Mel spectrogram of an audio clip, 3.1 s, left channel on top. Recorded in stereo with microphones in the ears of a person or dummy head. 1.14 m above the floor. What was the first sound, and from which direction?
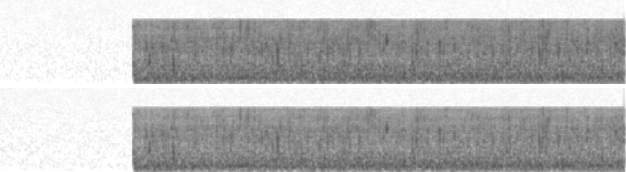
Boiling, 10° left (ahead or behind).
